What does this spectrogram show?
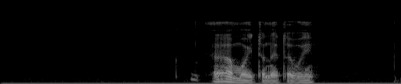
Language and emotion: Russian, neutral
